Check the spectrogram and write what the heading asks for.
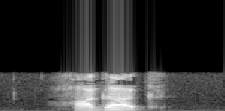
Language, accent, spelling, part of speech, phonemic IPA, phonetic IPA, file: Armenian, Eastern Armenian, հագագ, noun, /hɑˈɡɑɡ/, [hɑɡɑ́ɡ], Hy-հագագ.ogg
- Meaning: 1. glottis 2. aspiration 3. breath, respiration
